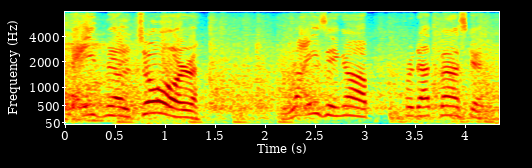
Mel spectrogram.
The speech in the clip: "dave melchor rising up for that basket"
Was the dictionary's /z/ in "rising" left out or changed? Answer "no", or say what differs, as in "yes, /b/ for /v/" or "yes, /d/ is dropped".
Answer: no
